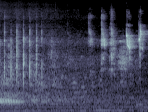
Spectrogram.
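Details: Several lovebirds trading long ngekek chatter, a quick series of ticking chirps followed by shrill, high squealing notes that overlap near the end.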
